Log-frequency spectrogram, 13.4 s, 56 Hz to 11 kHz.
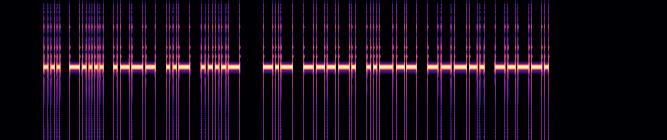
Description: Morse code, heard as a keyed tone, hand-sent with a straight key, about 19 wpm, 880 Hz. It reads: S6JU4 K9299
